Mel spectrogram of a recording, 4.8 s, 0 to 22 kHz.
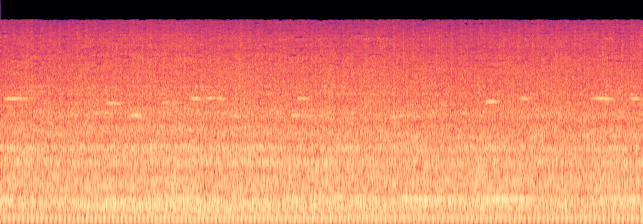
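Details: Gravely 8163-T engine under load after carburetor adjustments; steady, even note holding speed with no surging or hunting, earlier hunting gone; governor settled, engine healthy.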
